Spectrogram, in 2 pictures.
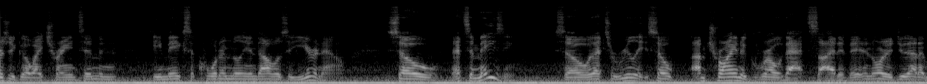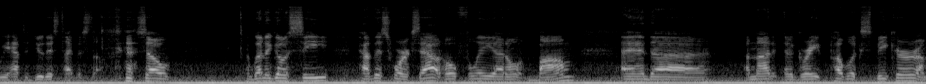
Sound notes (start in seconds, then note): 10.3 laughter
